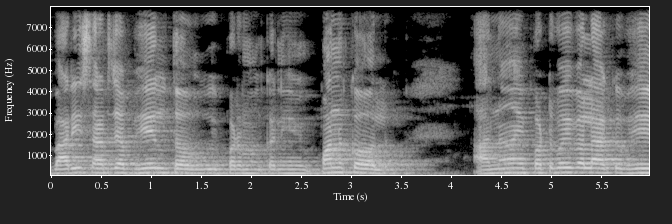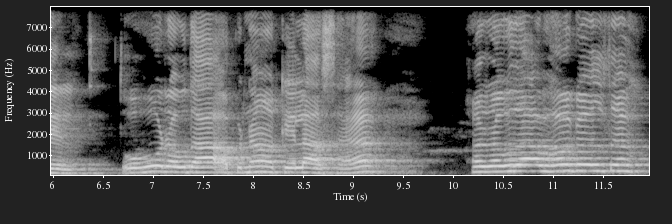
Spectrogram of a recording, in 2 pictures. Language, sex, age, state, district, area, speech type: Maithili, female, 45-60, Bihar, Samastipur, rural, spontaneous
